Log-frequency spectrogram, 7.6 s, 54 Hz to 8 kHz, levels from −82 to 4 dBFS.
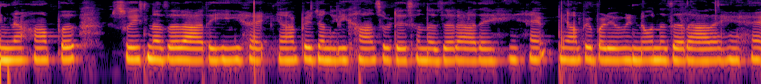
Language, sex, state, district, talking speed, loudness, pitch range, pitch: Hindi, female, Chandigarh, Chandigarh, 180 wpm, -16 LUFS, 225-235 Hz, 230 Hz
